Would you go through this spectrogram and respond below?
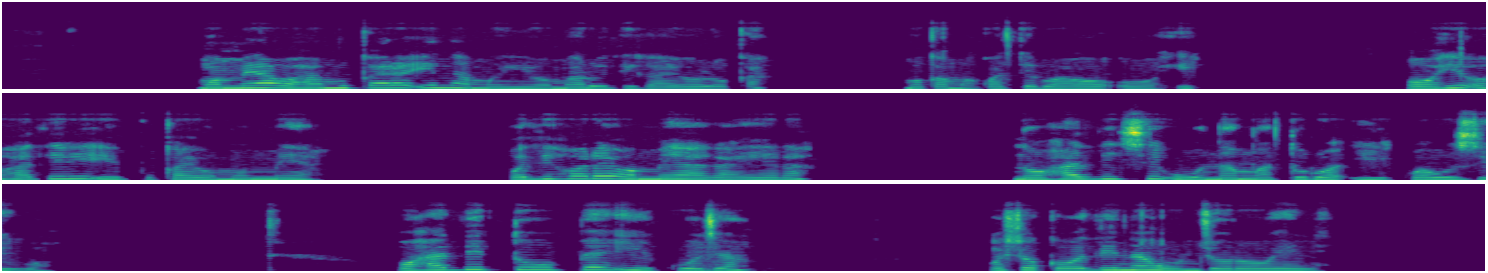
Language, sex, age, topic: Oshiwambo, female, 18-24, agriculture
